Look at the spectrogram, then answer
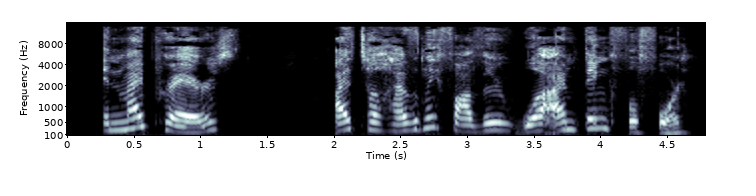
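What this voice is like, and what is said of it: Confident, clear child's voice. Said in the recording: “Her voice was confident and clear.”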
